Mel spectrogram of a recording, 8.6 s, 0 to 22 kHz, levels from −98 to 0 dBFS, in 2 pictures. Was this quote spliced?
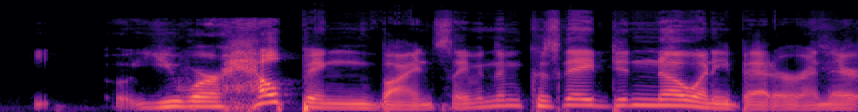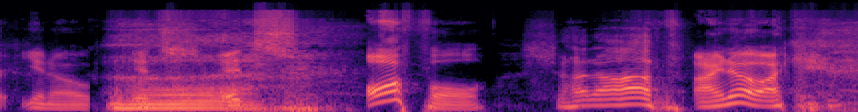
yes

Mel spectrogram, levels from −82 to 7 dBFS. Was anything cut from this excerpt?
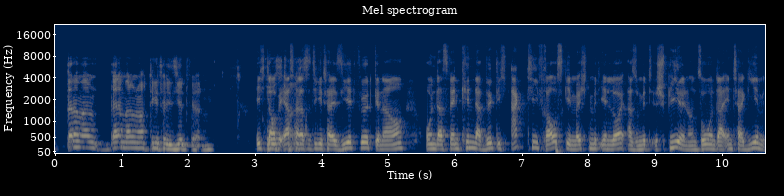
no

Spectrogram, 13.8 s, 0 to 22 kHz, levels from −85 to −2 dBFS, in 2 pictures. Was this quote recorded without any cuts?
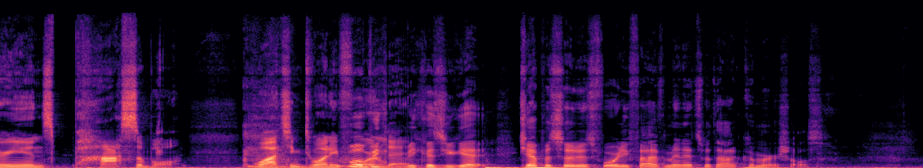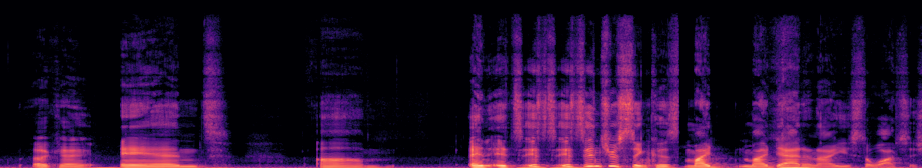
no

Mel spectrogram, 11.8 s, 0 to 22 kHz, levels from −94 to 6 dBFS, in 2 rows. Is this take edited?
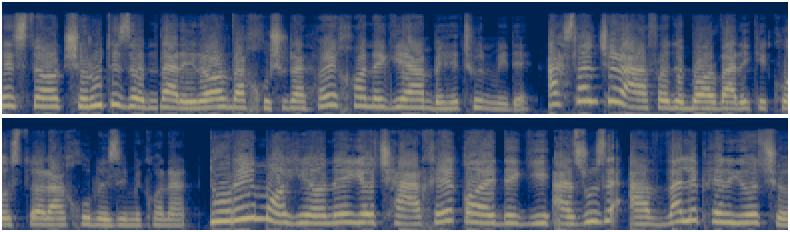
yes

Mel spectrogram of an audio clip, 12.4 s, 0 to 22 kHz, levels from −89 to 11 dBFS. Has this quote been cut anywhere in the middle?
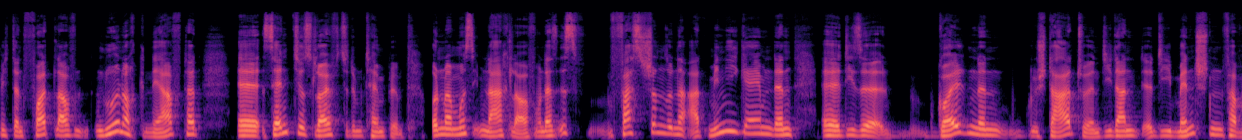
no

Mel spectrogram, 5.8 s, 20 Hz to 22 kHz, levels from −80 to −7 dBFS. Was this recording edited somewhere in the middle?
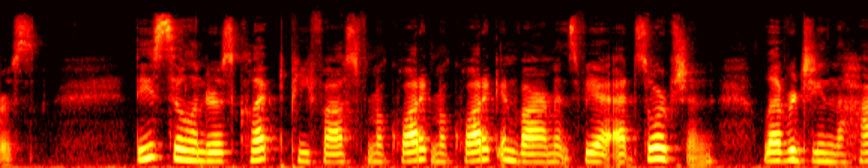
yes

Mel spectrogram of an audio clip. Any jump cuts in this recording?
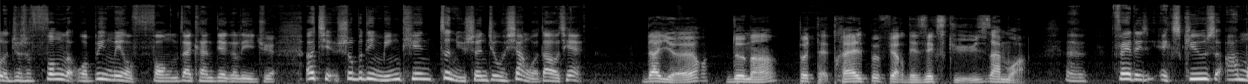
no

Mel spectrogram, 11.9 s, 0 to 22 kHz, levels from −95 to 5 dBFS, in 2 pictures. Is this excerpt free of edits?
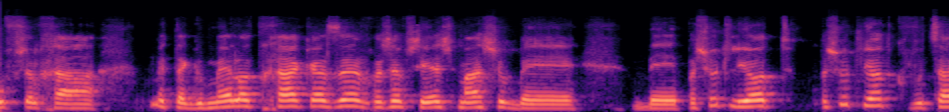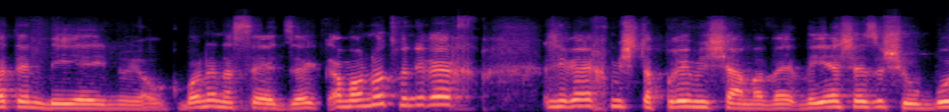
no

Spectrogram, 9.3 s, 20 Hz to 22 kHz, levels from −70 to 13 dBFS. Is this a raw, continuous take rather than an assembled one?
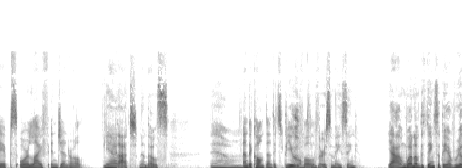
no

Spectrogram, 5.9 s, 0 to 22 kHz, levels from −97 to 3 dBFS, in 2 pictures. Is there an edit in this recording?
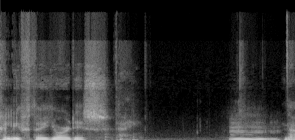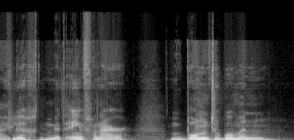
yes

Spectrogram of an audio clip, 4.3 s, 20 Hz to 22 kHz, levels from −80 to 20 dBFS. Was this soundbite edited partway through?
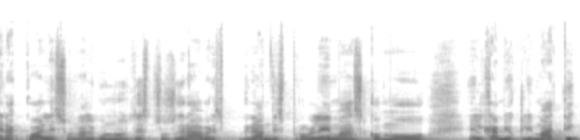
no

